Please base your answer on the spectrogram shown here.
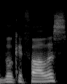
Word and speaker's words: Bucephalus: Oh, yes, so the book is called Bucephalus' Shadow and it's spelled b u c e, not k, the the way the the Greeks call it is Bucephalus and it's a Bucephalus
